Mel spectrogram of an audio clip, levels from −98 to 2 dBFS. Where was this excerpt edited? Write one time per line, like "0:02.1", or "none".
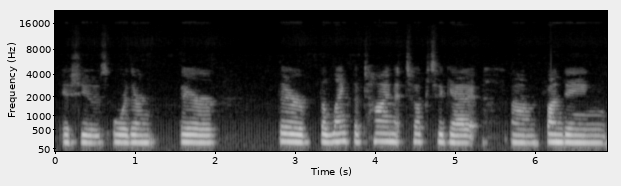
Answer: none

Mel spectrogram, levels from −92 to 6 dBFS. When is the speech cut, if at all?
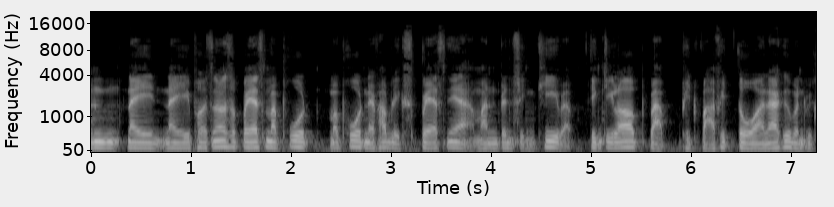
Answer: none

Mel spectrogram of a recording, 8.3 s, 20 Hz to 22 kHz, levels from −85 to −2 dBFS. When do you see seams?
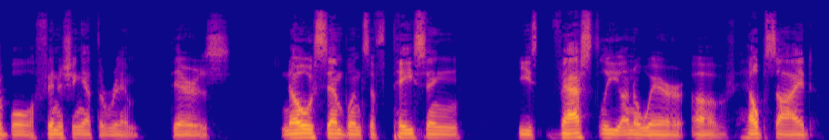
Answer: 0:05.3

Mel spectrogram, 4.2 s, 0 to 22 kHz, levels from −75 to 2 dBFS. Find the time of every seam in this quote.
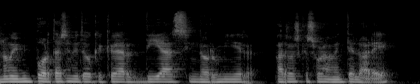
0:02.9

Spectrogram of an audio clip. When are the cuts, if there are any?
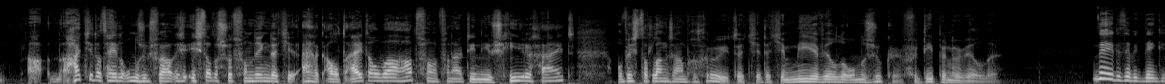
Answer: none

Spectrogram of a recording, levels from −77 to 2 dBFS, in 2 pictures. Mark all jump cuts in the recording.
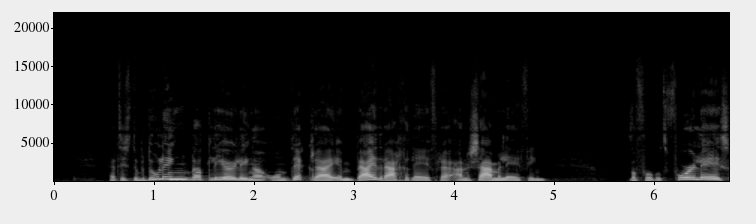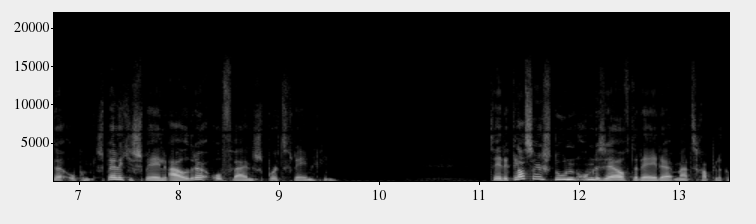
0:02.6
0:03.6
0:05.8
0:07.1
0:07.8
0:08.5

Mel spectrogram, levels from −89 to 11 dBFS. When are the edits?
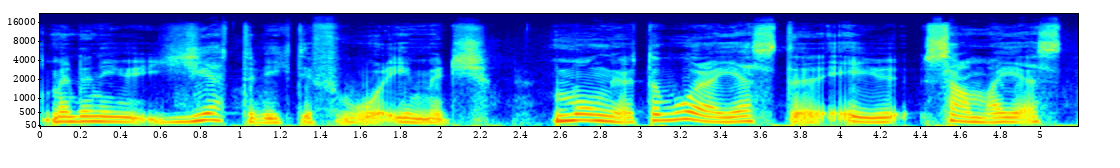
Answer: none

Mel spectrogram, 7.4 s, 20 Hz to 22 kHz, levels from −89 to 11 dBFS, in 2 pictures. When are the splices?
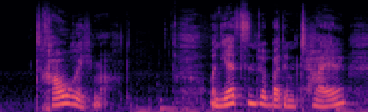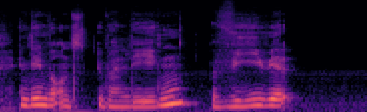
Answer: none

